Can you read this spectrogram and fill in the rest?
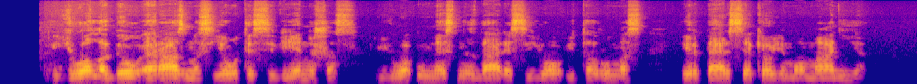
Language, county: Lithuanian, Klaipėda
